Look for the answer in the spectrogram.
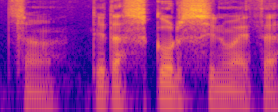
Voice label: "sgwrs" Welsh

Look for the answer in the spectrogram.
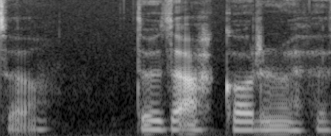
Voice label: "agor", Welsh

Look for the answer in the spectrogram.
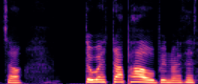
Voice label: "pawb", Welsh

